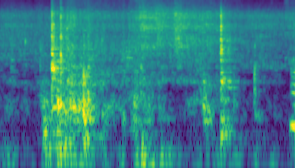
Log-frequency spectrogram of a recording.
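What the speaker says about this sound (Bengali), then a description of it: "এখন আমি খাসির মাংস রান্না করতেছি" Mutton (goat meat) cooking in a pan, with a steady close sizzle and the scrape of stirring, a couple of sharper clinks from utensil against the pan.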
